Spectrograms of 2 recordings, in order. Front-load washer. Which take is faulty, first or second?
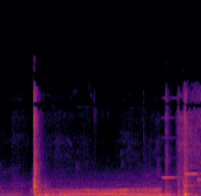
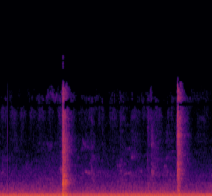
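second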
